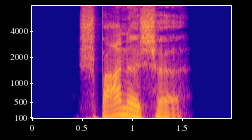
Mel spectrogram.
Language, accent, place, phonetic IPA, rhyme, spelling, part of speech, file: German, Germany, Berlin, [ˈʃpaːnɪʃə], -aːnɪʃə, spanische, adjective, De-spanische.ogg
- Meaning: inflection of spanisch: 1. strong/mixed nominative/accusative feminine singular 2. strong nominative/accusative plural 3. weak nominative all-gender singular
